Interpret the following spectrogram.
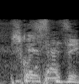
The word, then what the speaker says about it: Scorsese: I love Matin Scorsese is, or however you pronounce his name. Scorsese.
